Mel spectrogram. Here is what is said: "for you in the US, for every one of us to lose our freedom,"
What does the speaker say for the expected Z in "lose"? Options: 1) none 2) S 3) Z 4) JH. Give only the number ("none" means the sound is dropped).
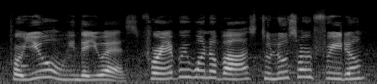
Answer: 2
